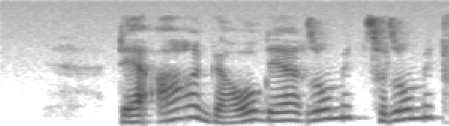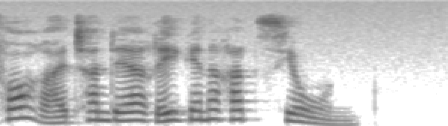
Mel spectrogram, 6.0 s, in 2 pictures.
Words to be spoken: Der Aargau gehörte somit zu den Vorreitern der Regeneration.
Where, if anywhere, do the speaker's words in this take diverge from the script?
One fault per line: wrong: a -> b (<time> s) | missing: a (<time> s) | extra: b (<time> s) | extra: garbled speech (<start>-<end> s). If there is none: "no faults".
wrong: gehörte -> der (1.7 s)
wrong: den -> somit (2.6 s)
